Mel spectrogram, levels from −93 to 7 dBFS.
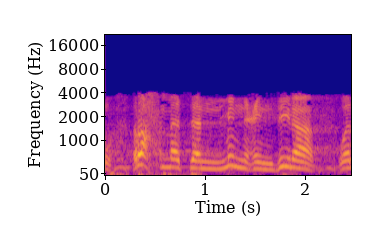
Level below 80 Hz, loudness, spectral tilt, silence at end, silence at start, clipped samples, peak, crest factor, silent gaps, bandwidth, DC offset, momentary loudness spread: -42 dBFS; -18 LUFS; -10.5 dB/octave; 0 s; 0 s; under 0.1%; -2 dBFS; 16 dB; none; 4.2 kHz; under 0.1%; 6 LU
